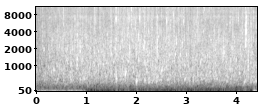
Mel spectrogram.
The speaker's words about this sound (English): It's a water feature. The diner built a water feature.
